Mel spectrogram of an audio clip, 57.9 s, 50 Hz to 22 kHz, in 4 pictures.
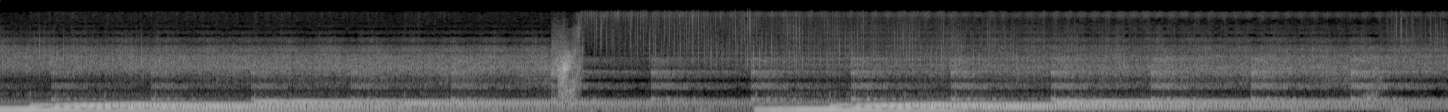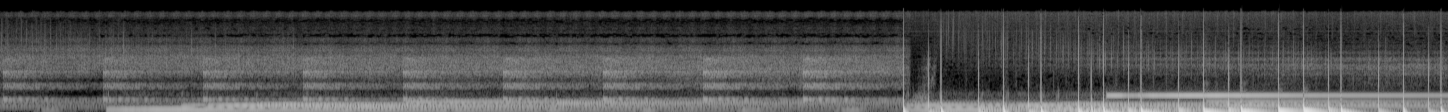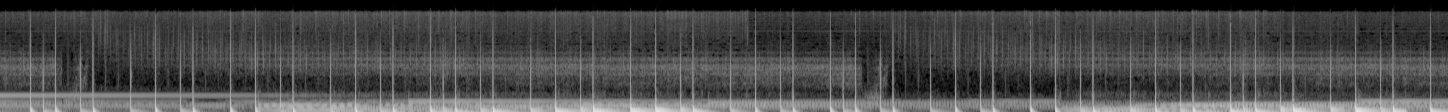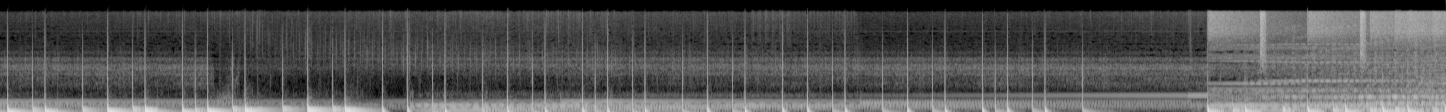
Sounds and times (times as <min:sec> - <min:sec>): Harmonic: 0:00.0 - 0:57.9
Music: 0:00.0 - 0:57.9.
